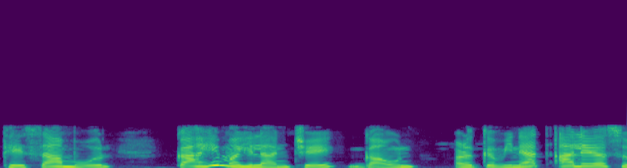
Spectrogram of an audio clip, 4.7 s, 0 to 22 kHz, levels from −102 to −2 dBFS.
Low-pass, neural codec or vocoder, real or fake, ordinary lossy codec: 5.4 kHz; none; real; AAC, 48 kbps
